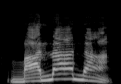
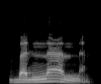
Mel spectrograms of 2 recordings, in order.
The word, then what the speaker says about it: banana: Don't say about, again, banana. Say about. Uh, uh, about. Again. Uh, uh, again. Banana. Uh, uh, banana.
